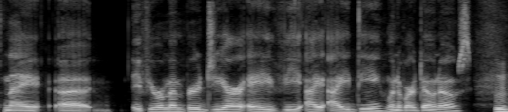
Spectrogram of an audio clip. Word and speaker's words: Gravid: Uh if you remember G R A V I D, one of our donos, he's name is pronounced uh Gravid, like Gravity. Gravid.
